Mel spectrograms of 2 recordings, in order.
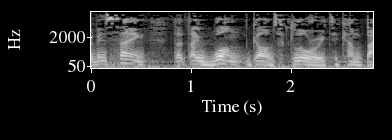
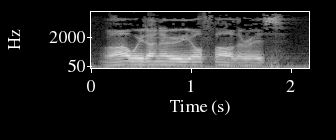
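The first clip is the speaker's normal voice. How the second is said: put-on, acted-out mocking voice; 3 dB louder than usual. Speaker voices what the listeners say to Jesus, imitating a mocking tone. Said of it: "with a little bit of a mocking in their voice".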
